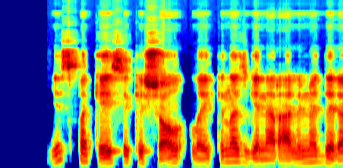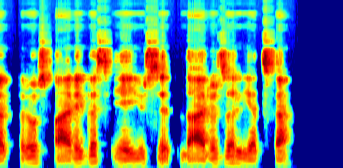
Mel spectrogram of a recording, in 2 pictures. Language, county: Lithuanian, Klaipėda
